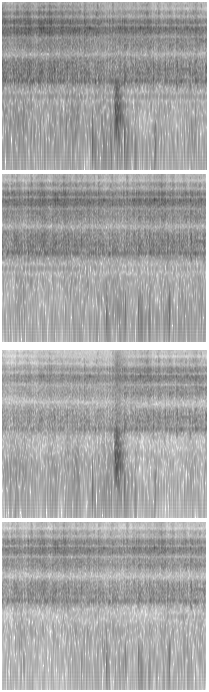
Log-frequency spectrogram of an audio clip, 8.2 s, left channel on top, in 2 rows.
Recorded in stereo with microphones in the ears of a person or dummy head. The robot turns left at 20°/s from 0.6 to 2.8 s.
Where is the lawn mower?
50° left; by 8.2 s 5° left.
